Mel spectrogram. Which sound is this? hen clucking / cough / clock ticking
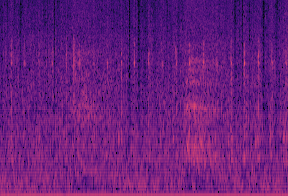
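clock ticking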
